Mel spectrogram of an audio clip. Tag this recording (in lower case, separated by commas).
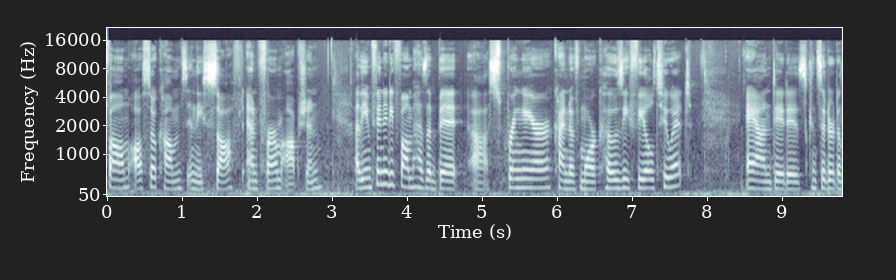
speech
